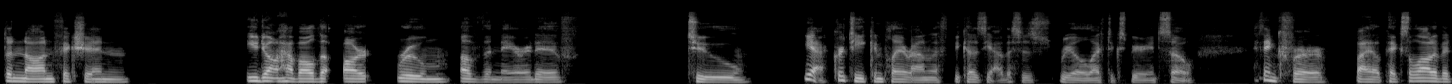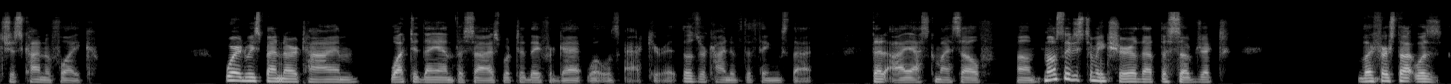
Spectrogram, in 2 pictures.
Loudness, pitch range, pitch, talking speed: -26 LUFS, 105-135 Hz, 120 Hz, 165 wpm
